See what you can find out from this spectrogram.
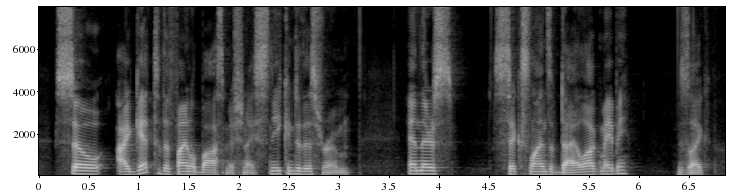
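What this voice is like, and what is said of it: Usual voice. Nothing is said of it.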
